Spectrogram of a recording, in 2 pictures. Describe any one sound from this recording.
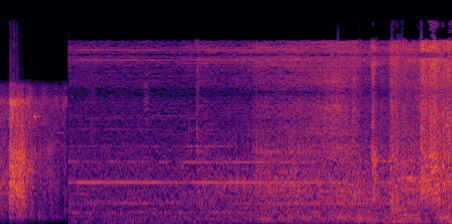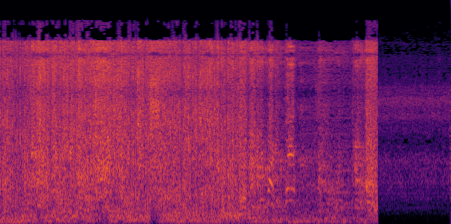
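A heavy crane topples off a ship and crashes onto a dock with a loud rumble.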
